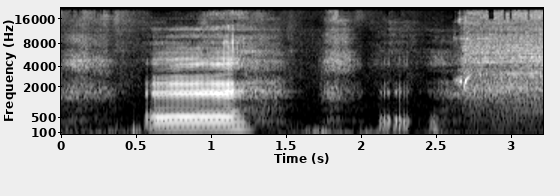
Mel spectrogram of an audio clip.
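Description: A cordless drill-driver whines briefly at a steady pitch, boring a hole during field training on nitrogen soil sampling, followed by short knocks and handling noises while people talk nearby.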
